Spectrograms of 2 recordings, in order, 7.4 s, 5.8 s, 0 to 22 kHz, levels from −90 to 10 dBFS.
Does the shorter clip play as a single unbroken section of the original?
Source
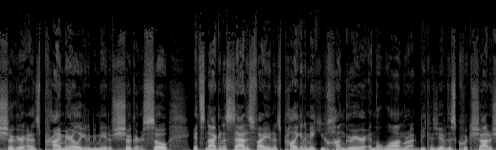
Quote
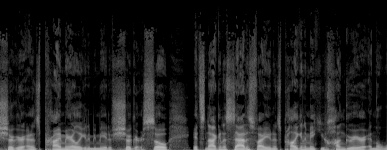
yes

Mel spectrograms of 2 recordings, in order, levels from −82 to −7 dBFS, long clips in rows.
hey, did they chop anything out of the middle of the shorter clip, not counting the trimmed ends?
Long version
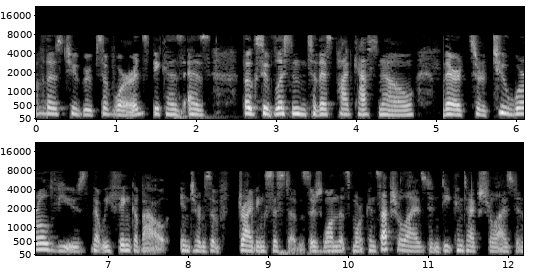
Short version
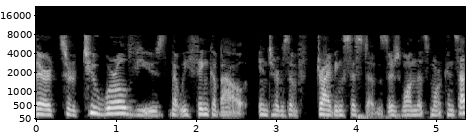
no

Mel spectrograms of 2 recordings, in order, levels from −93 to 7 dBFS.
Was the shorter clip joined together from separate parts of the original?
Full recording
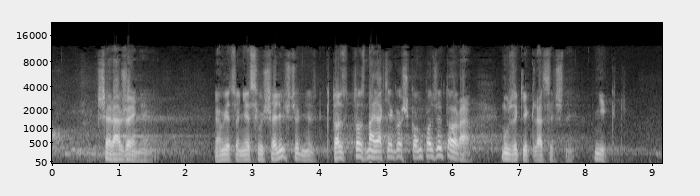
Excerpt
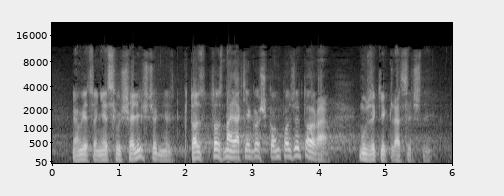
no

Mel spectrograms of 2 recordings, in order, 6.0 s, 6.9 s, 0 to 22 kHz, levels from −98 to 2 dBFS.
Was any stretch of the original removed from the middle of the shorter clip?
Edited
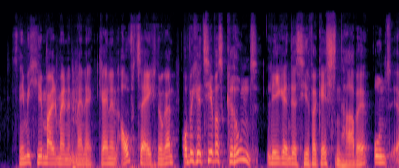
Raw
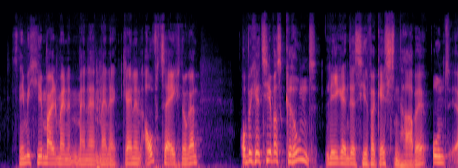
yes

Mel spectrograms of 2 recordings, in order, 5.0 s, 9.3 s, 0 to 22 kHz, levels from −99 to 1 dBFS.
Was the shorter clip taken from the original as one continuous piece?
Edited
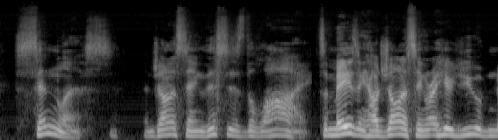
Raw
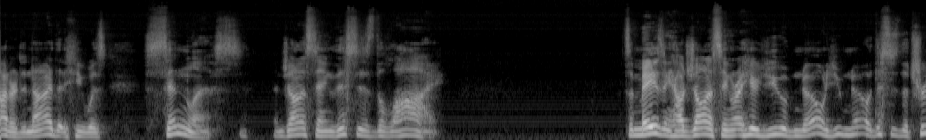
no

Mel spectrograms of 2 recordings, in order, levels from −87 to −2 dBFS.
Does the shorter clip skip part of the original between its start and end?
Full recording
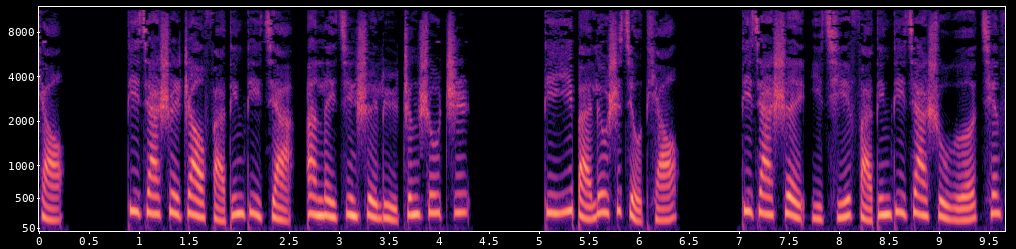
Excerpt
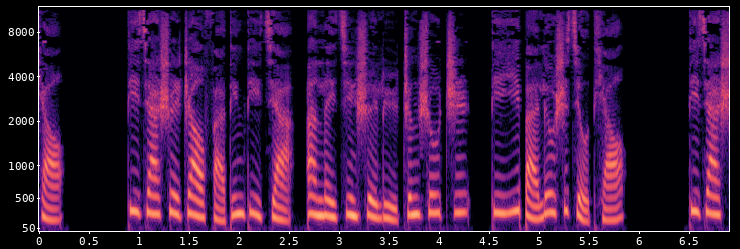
yes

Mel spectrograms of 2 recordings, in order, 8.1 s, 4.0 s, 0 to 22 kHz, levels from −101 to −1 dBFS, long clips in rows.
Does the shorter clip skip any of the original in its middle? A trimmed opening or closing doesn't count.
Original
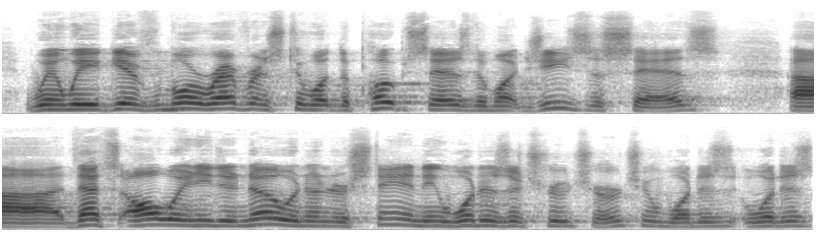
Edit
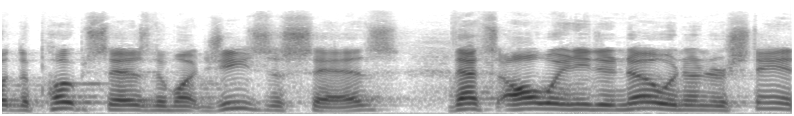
yes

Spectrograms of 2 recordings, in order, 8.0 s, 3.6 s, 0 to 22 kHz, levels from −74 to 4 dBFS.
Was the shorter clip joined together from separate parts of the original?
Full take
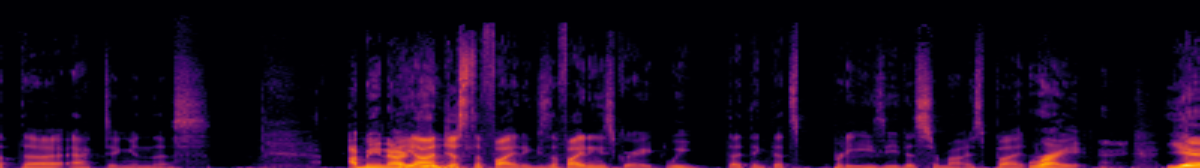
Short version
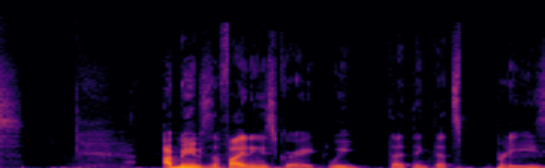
yes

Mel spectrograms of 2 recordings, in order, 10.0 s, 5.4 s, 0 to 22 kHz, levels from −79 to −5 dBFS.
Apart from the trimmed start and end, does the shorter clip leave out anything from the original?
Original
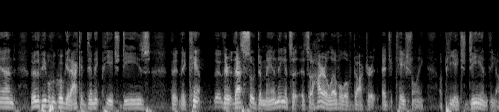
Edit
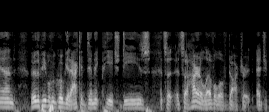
yes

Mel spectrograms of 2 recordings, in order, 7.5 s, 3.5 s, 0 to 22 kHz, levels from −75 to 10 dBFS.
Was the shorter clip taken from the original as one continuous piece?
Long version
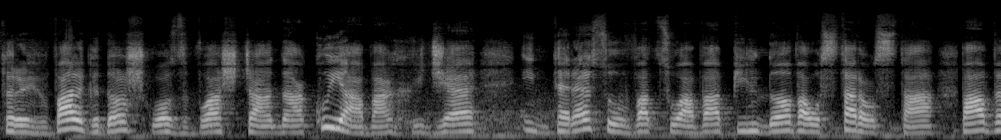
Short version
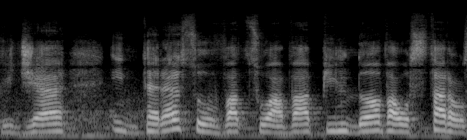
yes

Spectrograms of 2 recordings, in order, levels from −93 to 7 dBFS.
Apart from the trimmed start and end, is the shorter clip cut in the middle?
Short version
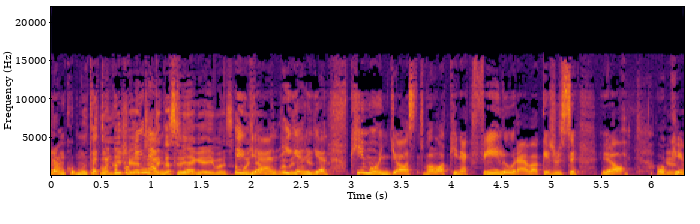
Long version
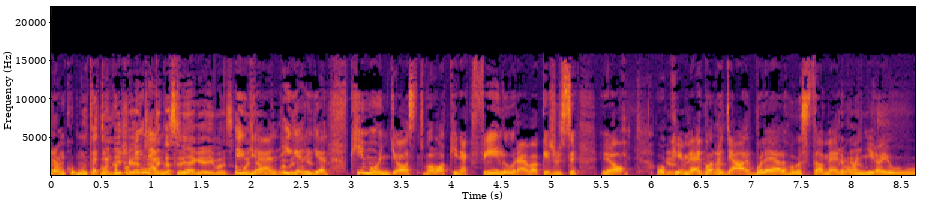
no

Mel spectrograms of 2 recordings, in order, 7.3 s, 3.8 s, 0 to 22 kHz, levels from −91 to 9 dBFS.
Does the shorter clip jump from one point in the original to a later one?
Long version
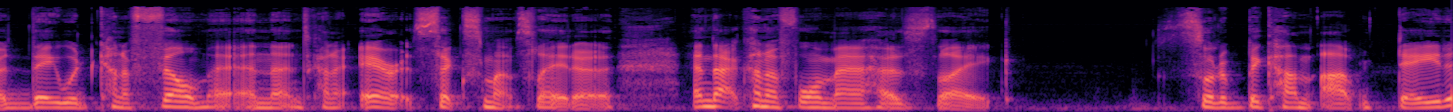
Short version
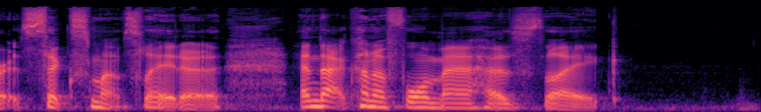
no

